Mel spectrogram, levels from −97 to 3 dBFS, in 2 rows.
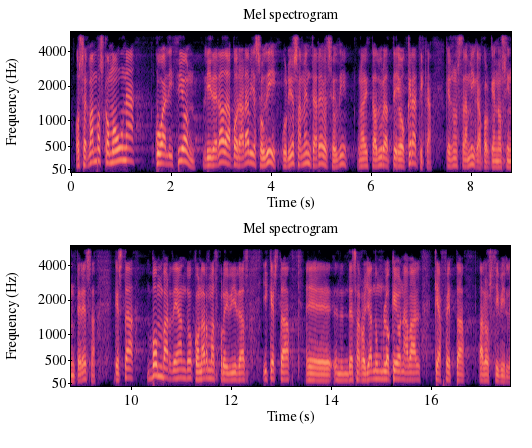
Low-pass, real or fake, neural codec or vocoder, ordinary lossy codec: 5.4 kHz; fake; autoencoder, 48 kHz, 128 numbers a frame, DAC-VAE, trained on Japanese speech; none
